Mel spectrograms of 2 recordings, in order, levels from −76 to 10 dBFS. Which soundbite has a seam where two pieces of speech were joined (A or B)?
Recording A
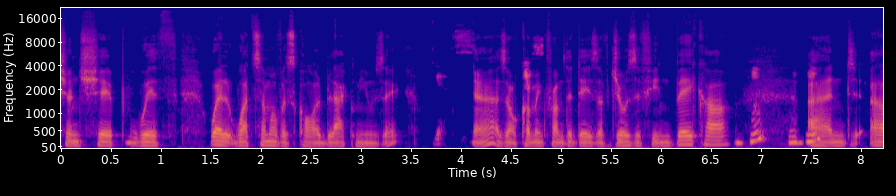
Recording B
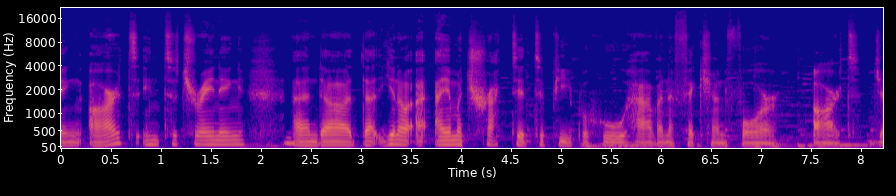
B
